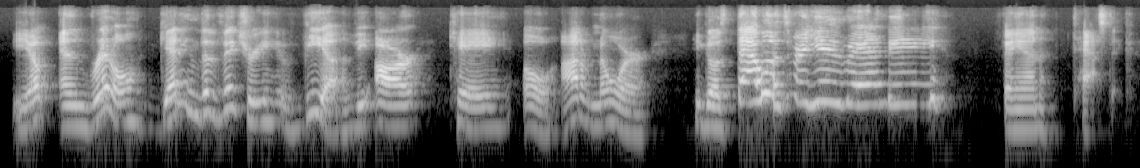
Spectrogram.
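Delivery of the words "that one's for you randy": very high voice with the word stretched long. Retelling what Matt Riddle said after his win: Matt Riddle impression. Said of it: "You do a great impersonation".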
